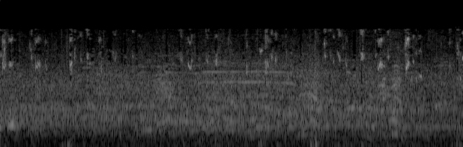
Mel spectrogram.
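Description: Live court sound of a college basketball game: a basketball bouncing on the hardwood with a few low thuds, over a steady arena background with faint shouts from players and the bench.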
